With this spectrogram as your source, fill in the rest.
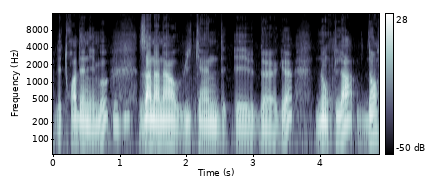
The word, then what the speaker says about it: weekend: weekend et bien là à Maurice ça se prononce weekend on prononce pas le de final et pour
